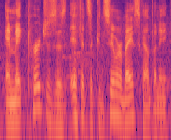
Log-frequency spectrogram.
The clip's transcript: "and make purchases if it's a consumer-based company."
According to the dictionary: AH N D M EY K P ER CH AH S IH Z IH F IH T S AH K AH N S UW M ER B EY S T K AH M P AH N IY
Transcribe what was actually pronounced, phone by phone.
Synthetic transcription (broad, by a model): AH N M EY K P ER CH AH S IH Z IH F IH T S AH K N S UW M ER B EY S K AH M P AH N IY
